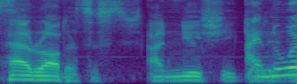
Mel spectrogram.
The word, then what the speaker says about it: Herodotus: 5th century BC Greek historian Herodotus. That's how you pronounce Herodotus. it. Herodotus.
